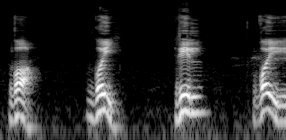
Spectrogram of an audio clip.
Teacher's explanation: গা হবে না, কণ্ঠনালীর শেষ অংশ থেকে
